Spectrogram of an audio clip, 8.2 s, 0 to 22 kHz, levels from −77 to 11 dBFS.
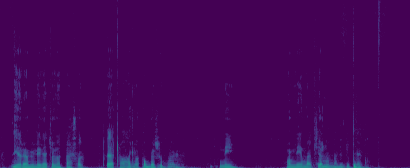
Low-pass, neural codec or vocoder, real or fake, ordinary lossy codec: none; codec, 44.1 kHz, 1.7 kbps, Pupu-Codec; fake; none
